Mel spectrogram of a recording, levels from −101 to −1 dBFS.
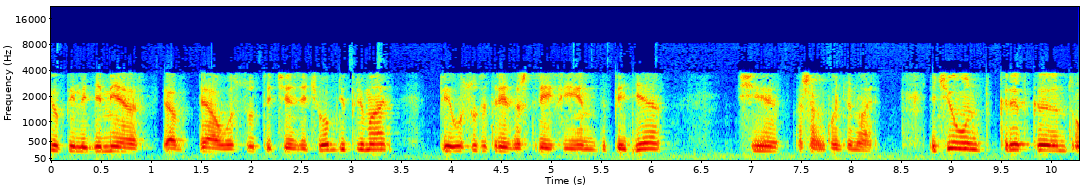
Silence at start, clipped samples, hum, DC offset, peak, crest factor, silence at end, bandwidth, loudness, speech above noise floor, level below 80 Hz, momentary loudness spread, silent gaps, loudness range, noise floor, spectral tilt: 0 s; under 0.1%; none; under 0.1%; 0 dBFS; 14 dB; 0 s; 4 kHz; -14 LUFS; 29 dB; -50 dBFS; 8 LU; none; 3 LU; -42 dBFS; -6 dB/octave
